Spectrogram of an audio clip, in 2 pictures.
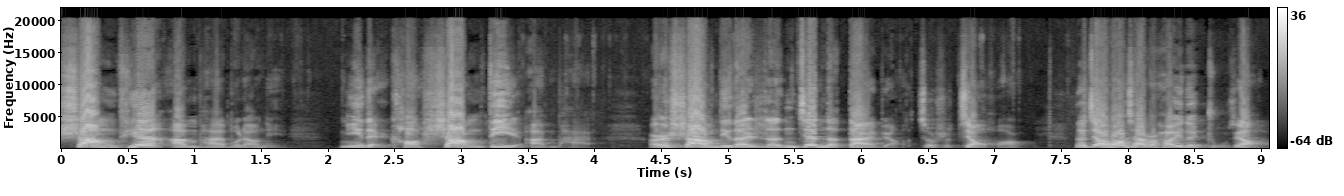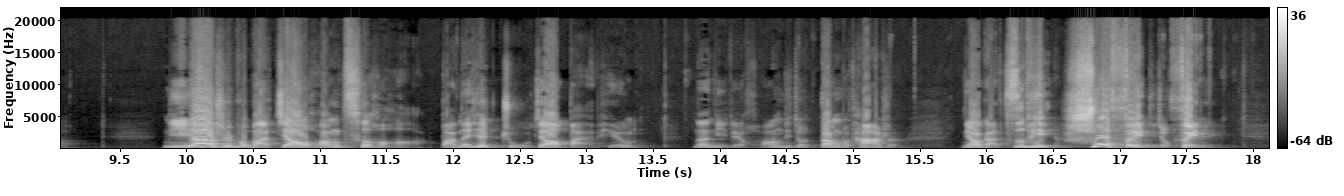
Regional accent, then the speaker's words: China; 作为一个中国人

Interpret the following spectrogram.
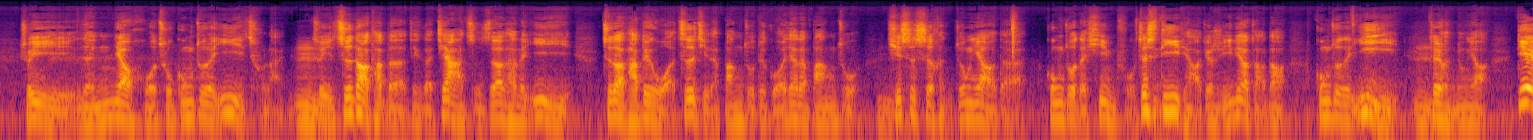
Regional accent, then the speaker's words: Hunan, China; 我湖南人爱吃臭豆腐

